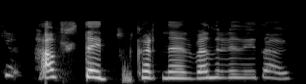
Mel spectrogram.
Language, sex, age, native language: Icelandic, female, 14, Icelandic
